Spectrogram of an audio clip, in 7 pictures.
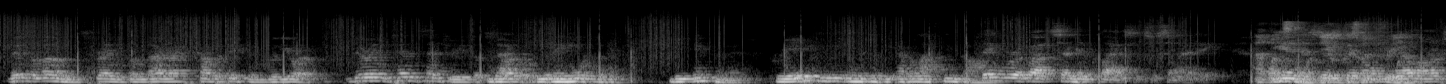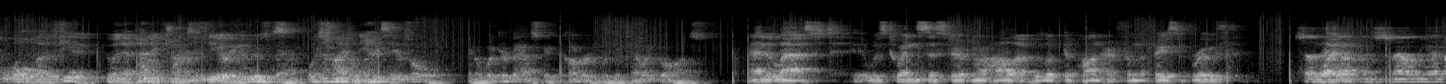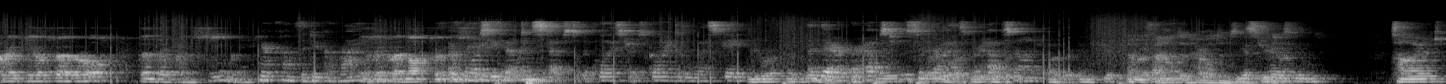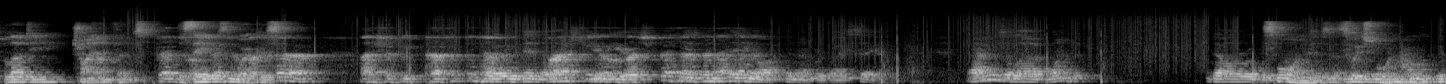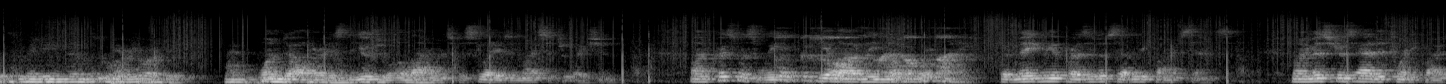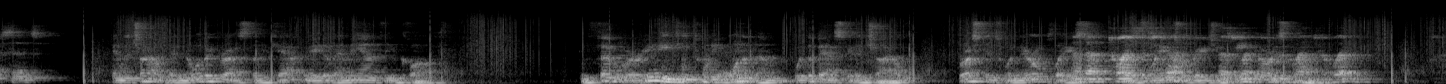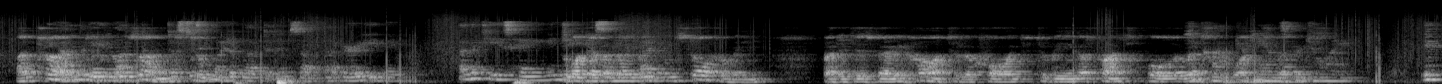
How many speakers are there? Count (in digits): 9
